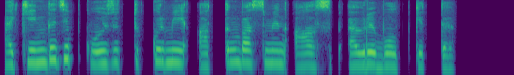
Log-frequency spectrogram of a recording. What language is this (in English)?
Kazakh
